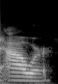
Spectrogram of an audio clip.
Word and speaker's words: hour: For an hour, because H is silent in hour.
